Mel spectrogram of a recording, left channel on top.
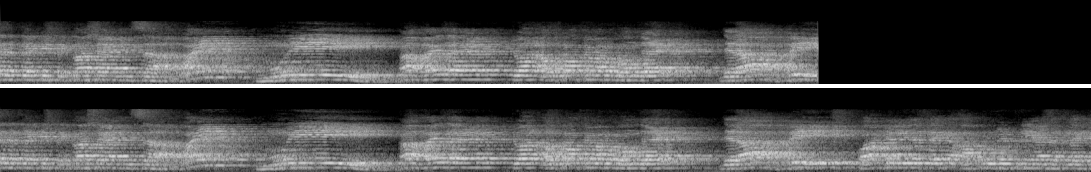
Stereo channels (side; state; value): left; drops out; at 8.2 s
